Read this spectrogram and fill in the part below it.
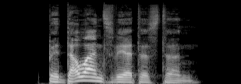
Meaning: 1. superlative degree of bedauernswert 2. inflection of bedauernswert: strong genitive masculine/neuter singular superlative degree
- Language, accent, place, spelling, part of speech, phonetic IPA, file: German, Germany, Berlin, bedauernswertesten, adjective, [bəˈdaʊ̯ɐnsˌveːɐ̯təstn̩], De-bedauernswertesten.ogg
